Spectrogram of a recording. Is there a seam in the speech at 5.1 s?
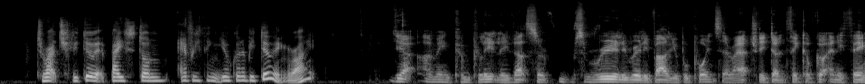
no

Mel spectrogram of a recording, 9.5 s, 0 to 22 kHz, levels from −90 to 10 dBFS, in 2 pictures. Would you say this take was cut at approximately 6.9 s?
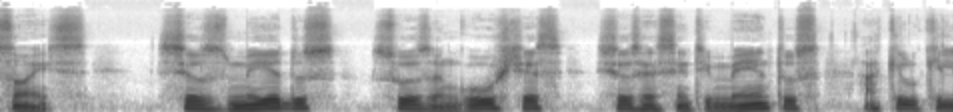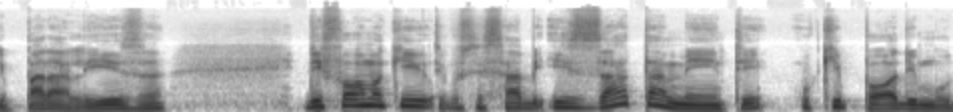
yes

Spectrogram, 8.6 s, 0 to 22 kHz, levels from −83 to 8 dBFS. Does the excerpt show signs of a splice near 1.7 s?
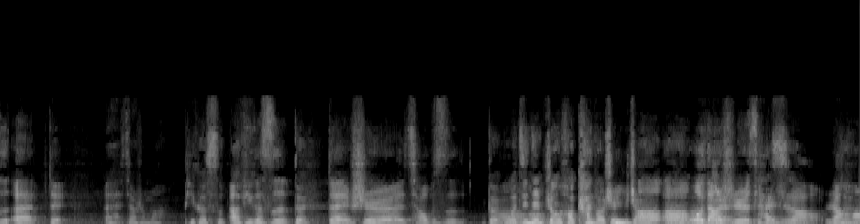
no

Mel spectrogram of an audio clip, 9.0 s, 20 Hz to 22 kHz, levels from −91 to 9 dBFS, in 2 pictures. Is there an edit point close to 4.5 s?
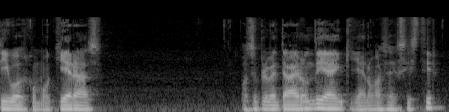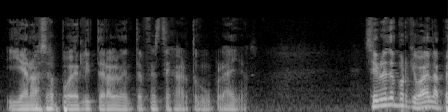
yes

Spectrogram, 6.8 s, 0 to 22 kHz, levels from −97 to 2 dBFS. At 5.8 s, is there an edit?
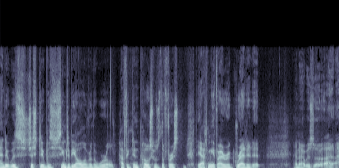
no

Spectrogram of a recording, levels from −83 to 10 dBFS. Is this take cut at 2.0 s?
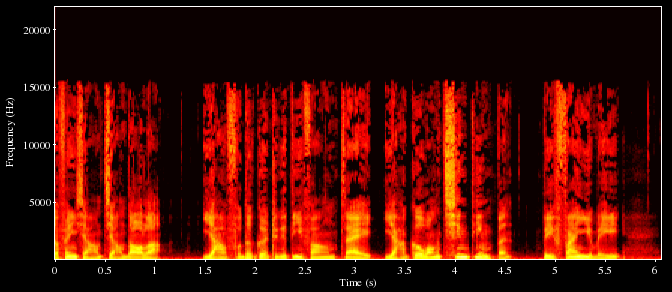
yes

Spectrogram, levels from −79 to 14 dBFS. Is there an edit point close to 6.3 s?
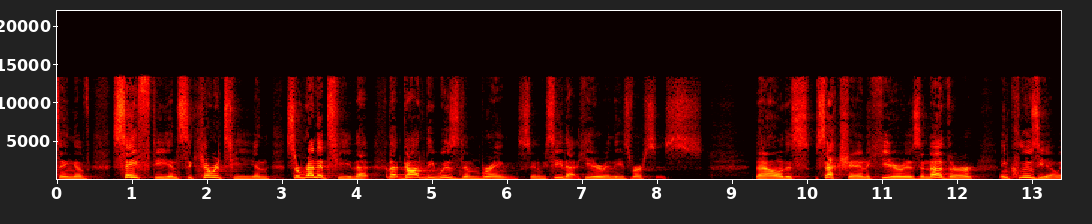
no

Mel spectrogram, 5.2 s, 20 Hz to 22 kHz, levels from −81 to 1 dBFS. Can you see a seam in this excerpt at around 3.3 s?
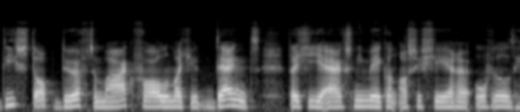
no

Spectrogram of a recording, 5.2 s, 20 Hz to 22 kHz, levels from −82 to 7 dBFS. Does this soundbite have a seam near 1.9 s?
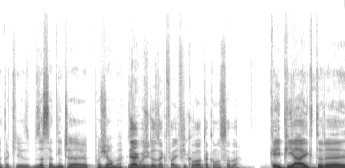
yes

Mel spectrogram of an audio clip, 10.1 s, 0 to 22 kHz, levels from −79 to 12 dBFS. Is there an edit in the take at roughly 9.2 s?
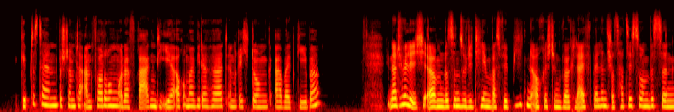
yes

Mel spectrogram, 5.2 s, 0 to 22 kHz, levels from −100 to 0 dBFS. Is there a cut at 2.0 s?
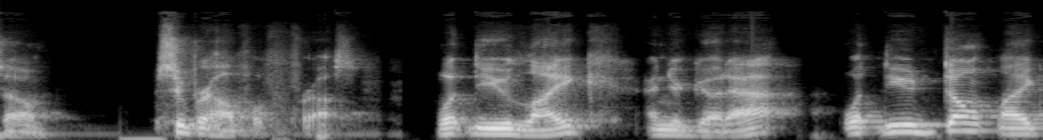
yes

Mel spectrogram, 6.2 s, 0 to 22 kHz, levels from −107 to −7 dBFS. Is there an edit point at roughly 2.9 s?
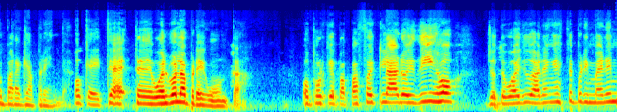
yes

